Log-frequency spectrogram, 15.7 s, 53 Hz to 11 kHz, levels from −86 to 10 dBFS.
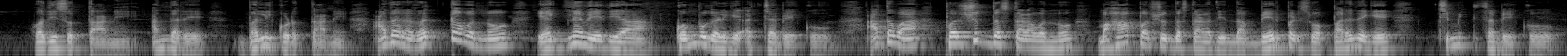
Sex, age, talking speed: male, 50-69, 65 wpm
